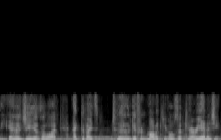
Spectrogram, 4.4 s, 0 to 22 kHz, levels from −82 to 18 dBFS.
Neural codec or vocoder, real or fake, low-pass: codec, 16 kHz, 2 kbps, FreqCodec, smaller model; fake; 7.2 kHz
